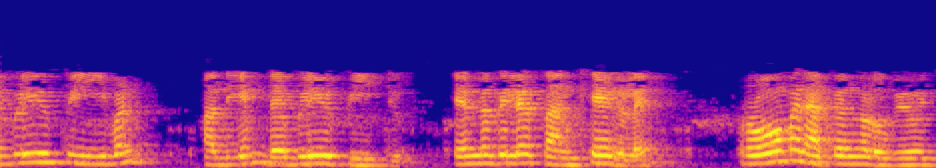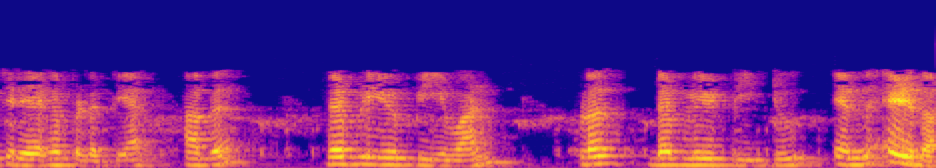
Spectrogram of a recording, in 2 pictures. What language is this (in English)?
Malayalam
